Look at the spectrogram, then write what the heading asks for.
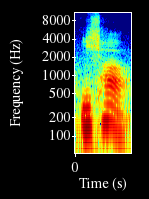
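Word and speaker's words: אשה: 여자라 부르리라 하니라 남자와 여자를 히브리어로 보았을 때 발음이 매우 유사합니다 남자는 2시 이라고 하구요 여자는 이샤 라고 하는데요 즉 워너 적으로도 남자 라는 단어에서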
